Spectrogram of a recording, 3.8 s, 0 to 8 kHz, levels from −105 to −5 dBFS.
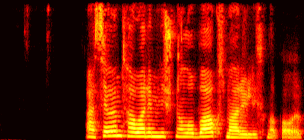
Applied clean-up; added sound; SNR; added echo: neural mask model Resemble Enhance denoiser.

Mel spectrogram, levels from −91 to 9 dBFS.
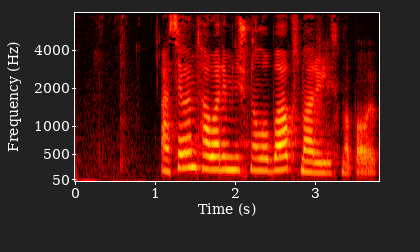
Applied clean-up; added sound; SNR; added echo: none; none; none; none.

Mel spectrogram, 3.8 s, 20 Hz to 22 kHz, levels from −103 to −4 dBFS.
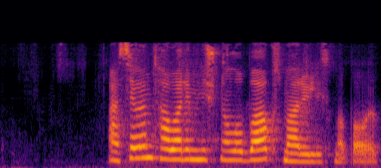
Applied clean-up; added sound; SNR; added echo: neural separator model SepFormer DNS4.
